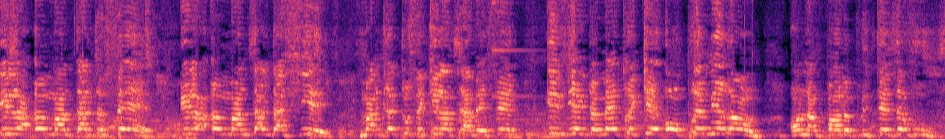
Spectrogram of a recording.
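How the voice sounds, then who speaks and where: A man speaks at a fairly slow pace in a raised, projected voice pitched extremely high, with ordinary pitch variation and music playing in the background. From Cameroon. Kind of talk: fan reaction video.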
